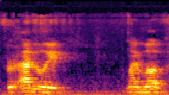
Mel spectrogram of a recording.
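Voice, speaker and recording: A man's voice: lowish voice, little pitch movement, a little slow, natural voice. A man playing an earnest, self-doubting, stubborn 1920s writer and teacher in a staged play reading. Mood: tender. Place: room at an acting academy, recorded from afar. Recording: echoey distant room recording, faint noise.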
